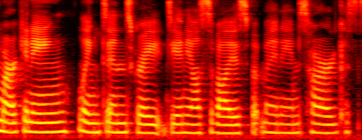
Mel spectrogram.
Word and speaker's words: Cevallos: Danielle Savalios.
